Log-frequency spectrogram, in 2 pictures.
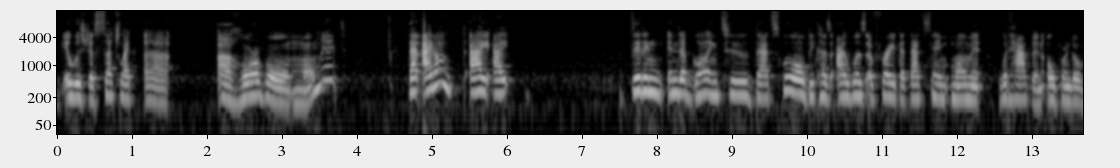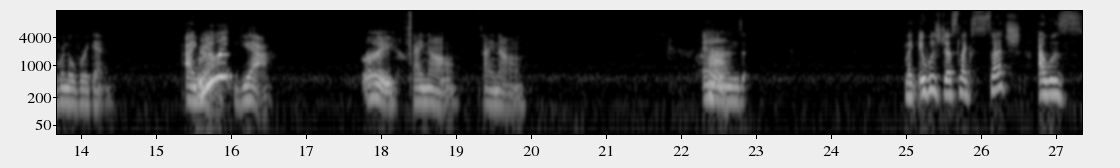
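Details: Adult woman with severe stuttering blocks since childhood, in a live stuttering therapy session practicing voluntary stuttering, prolongations and cancellations; stuttering.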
